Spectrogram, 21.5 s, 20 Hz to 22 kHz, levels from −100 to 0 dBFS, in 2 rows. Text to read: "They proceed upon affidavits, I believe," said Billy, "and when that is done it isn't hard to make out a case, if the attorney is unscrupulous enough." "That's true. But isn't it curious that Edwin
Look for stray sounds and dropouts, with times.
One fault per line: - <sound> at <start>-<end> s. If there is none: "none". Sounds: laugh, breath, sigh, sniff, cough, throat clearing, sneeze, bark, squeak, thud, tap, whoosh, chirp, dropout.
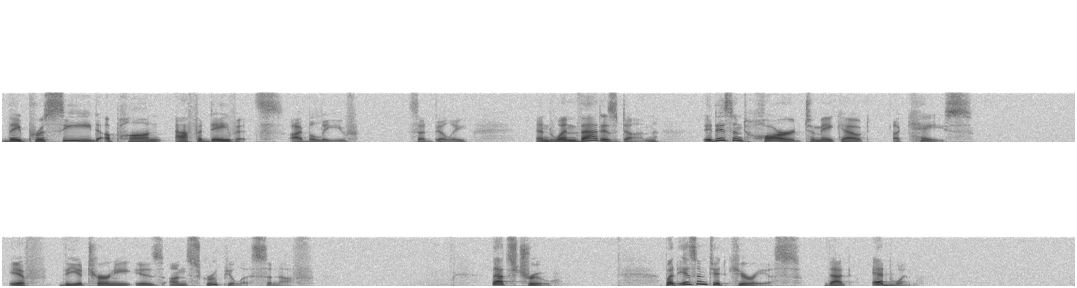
none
